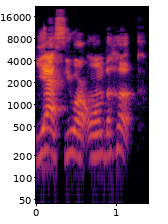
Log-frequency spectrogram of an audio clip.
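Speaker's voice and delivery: plain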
